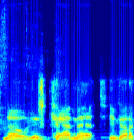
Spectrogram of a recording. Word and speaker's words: Kemet: Probably more likely Khemet than CHA. Well, no, it's Kemet. Kemet.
